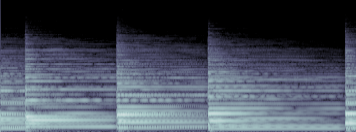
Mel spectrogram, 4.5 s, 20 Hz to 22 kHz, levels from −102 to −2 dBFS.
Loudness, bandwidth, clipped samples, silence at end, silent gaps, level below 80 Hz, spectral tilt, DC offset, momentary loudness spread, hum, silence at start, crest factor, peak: -25 LUFS; 7 kHz; under 0.1%; 0 s; none; -60 dBFS; -8.5 dB/octave; under 0.1%; 13 LU; none; 0 s; 16 dB; -10 dBFS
